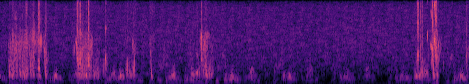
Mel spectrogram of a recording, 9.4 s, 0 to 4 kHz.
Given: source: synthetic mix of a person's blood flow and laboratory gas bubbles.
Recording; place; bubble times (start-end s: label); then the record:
Doppler ultrasound of blood flow; precordium
0.16-0.98 s: bubbles
1.45-2.01 s: bubbles
2.05-2.17 s: bubbles
2.38-2.74 s: bubbles
2.98-3.10 s: bubbles
3.92-4.29 s: bubbles
8.28-8.91 s: bubbles
9.31-9.39 s: bubbles
From the record:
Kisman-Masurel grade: 233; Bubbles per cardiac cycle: several, 3 to 8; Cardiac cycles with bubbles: 50 to 99%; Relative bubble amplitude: loud (0.450 to 0.775); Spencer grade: 3 (all of the cardiac periods contain showers or single bubble signals, but not dominating or overriding the cardiac motion signals); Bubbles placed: only in the low amplitude regions of the cardiac cycle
